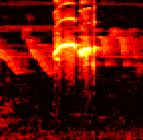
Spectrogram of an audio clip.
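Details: Female canary calling to a male, used to stir the male into singing: one loud, short high chirp with a quick second note, in a quiet room.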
